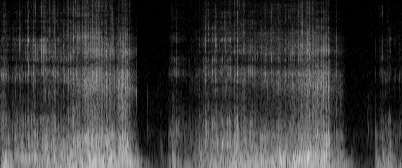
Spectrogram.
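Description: A purple silicone scrubber glove is rubbed and scratched by plastic puppet hands moving over its bristles. Two long bursts of dense, low, rustling scraping each last about a second and a half, with a brief pause between them.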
